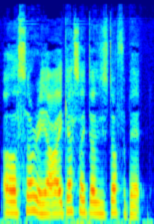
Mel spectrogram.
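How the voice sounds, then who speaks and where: Easygoing older man , read by a female narrator: soft-toned, plainspoken, casual, for an audiobook. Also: medium pitch, moderate pace, close to an everyday voice. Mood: groggy. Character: older easygoing small-town married man. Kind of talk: audiobook character voice.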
